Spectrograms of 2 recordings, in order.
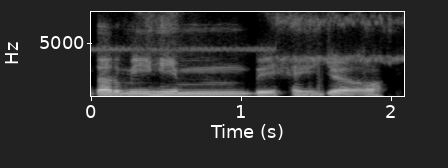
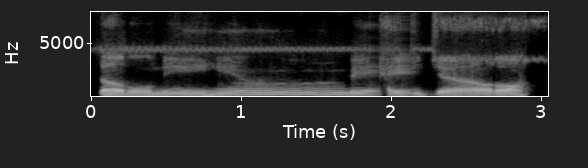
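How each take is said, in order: First: The m is fully closed and clearly pronounced. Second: The m is soft, nasal and partly concealed. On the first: The speaker calls it wrong. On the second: The speaker calls it right.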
